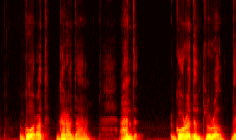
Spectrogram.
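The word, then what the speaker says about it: города: would be gorad again first the emphasis from the first or is false on the last ah gorath and gorad and plural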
